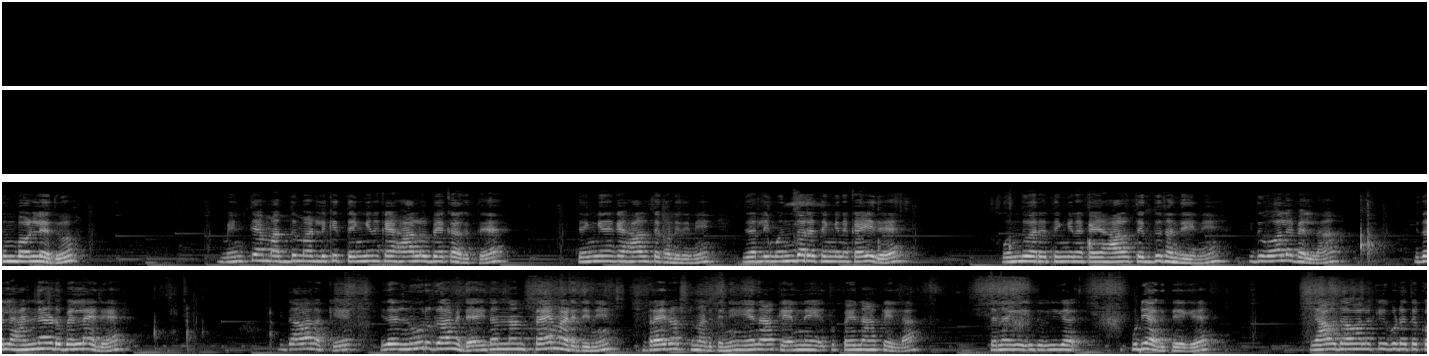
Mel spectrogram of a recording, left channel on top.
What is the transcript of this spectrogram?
ತುಂಬ ಒಳ್ಳೆಯದು. ಮೆಂತ್ಯ ಮದ್ದು ಮಾಡಲಿಕ್ಕೆ ತೆಂಗಿನಕಾಯಿ ಹಾಲು ಬೇಕಾಗುತ್ತೆ. ತೆಂಗಿನಕಾಯಿ ಹಾಲು ತಗೊಂಡಿದ್ದೀನಿ. ಇದರಲ್ಲಿ 1.5 ತೆಂಗಿನಕಾಯಿ ಇದೆ. 1.5 ತೆಂಗಿನಕಾಯಿ ಹಾಲು ತೆಗೆದು ತಂದಿದ್ದೀನಿ. ಇದು ಓಲೆ ಬೆಲ್ಲ. ಇದರಲ್ಲಿ 12 ಬೆಲ್ಲ ಇದೆ. ಇದು ಅವಲಕ್ಕಿ. ಇದರಲ್ಲಿ 100 ಗ್ರಾಮ್ ಇದೆ. ಇದನ್ನು ನಾನು ಫ್ರೈ ಮಾಡಿದ್ದೀನಿ, ಡ್ರೈ ರೋಸ್ಟ್ ಮಾಡಿದ್ದೀನಿ. ಏನು ಹಾಕಿ ಎಣ್ಣೆ ತುಪ್ಪ ಏನು ಹಾಕಲಿಲ್ಲ. ಚೆನ್ನಾಗಿ ಇದು ಈಗ ಪುಡಿ ಆಗುತ್ತೆ. ಹೀಗೆ ಯಾವುದು ಅವಲಕ್ಕಿ ಕೂಡ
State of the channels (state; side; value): silent; left; digital silence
